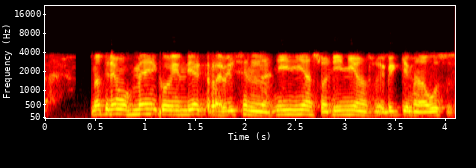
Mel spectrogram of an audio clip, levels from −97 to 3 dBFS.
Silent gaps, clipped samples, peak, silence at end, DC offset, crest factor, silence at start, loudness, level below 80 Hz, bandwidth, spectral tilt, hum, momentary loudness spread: none; under 0.1%; -8 dBFS; 0 s; under 0.1%; 16 dB; 0 s; -23 LUFS; -68 dBFS; 4.1 kHz; -8.5 dB/octave; none; 3 LU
